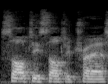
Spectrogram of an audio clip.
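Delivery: ordinary talk, nothing marked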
